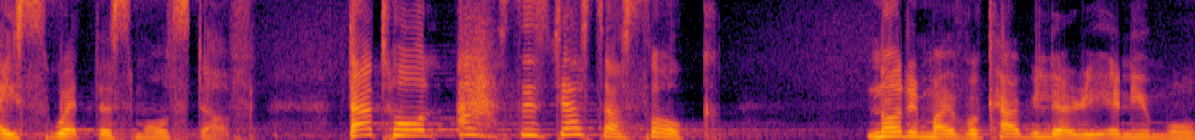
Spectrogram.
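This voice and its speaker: Against a quiet background, a woman talks at a fairly quick pace in an animated tone. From Kenya, Mombasa; Kenya. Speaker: radio and TV presenter; radio, TV presenter. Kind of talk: motivational talk. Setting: stage with audience. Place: hall. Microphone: handheld.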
